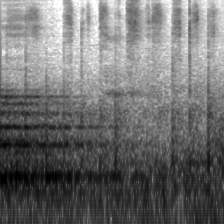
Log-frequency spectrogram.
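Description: Chalk scratching on a blackboard in many short strokes as a drawn circle is shaded in.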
